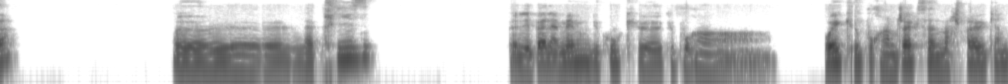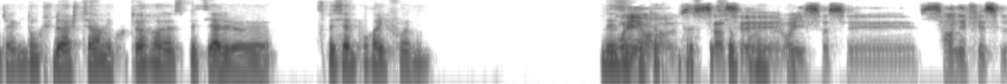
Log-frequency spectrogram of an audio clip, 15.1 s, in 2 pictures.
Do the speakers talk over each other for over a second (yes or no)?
yes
